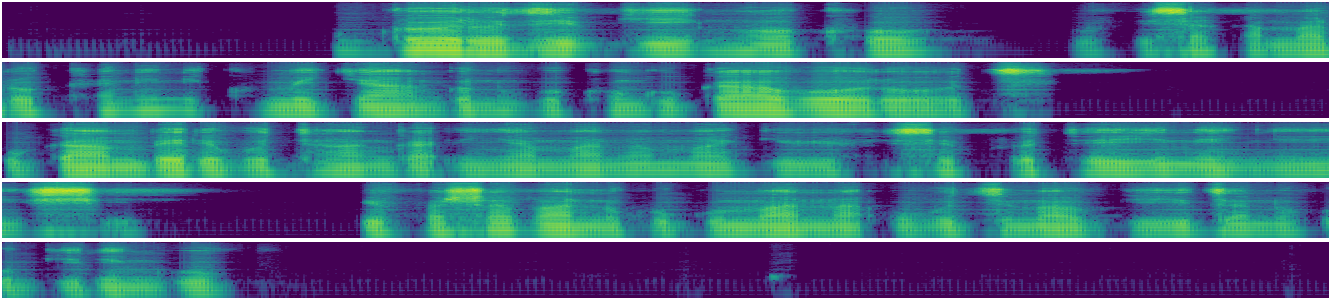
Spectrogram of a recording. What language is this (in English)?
Rundi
